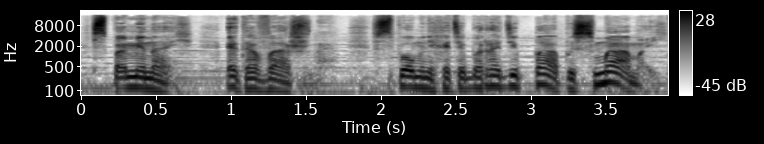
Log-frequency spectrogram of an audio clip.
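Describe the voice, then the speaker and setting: A man's voice: fairly low pitch, animated, normal speed, faint music behind, close to an everyday voice. A man voicing a blunt, weary woman who questions a ghost, in an audiobook reading. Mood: pressing. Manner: insistent, pushy questioning.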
